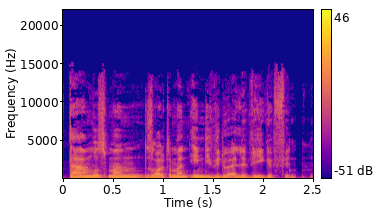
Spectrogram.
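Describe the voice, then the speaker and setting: A middle-aged man, a family counselor, explaining parenting calmly in conversation with some hesitation fillers. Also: on the high side, brisk, breathy edge, no echo. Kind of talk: conversational expert advice.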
